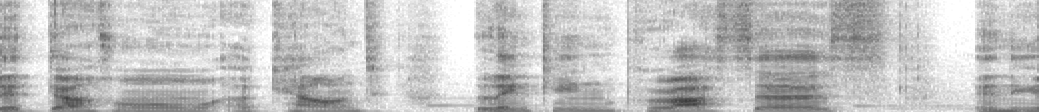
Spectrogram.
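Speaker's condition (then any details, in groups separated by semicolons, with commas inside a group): Cerebral palsy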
